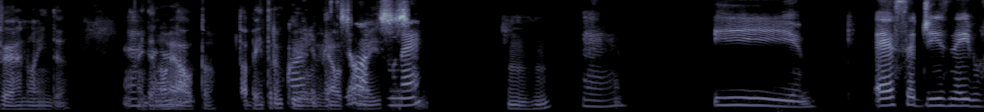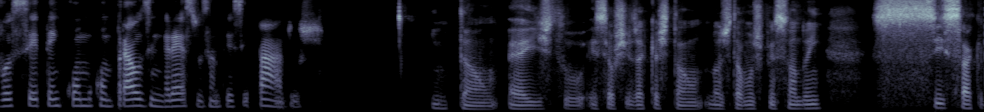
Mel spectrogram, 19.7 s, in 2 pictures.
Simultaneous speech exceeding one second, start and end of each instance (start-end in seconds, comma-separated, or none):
2.9-4.2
